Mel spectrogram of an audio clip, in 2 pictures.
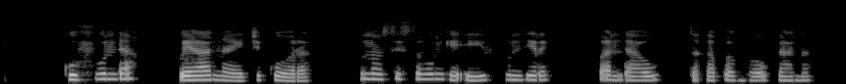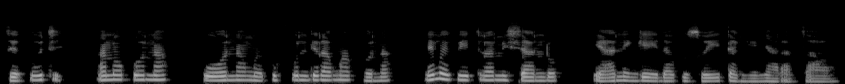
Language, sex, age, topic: Ndau, female, 50+, education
